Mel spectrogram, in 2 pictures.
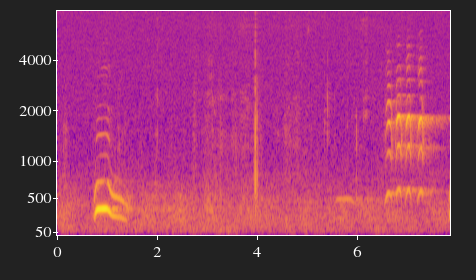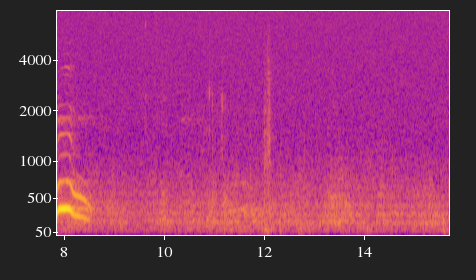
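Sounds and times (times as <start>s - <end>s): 
Eurasian eagle-owl Bubo bubo hooting: 0.7s - 1.5s, 5.5s - 8.6s.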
